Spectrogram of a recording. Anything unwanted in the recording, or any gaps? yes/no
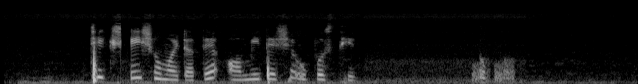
yes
